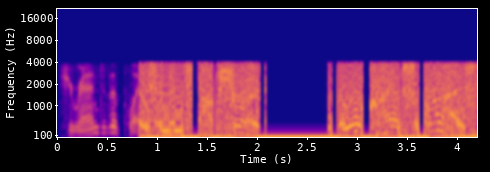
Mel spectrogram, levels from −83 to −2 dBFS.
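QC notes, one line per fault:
0.82 to 4.20 s, linear audio read as companded: the speech abruptly turns into harsh, very loud distortion that lasts to the end of the clip, with even quiet passages blaring. Plain linear 8-bit samples are being expanded as if they were mu-law codes. Small values just on one side of zero decode to the largest outputs while those on the other side stay small, so low-level signal is thrown to the extremes and the waveform is shredded.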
